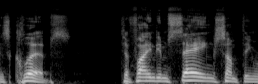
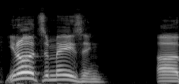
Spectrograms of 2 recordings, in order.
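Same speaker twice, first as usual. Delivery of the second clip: ordinary delivery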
